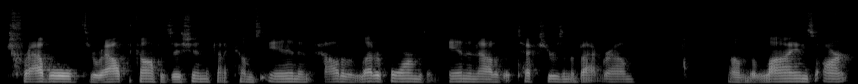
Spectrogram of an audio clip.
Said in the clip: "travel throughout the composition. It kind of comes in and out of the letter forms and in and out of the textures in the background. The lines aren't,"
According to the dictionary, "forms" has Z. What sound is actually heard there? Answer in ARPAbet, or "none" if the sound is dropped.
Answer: Z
